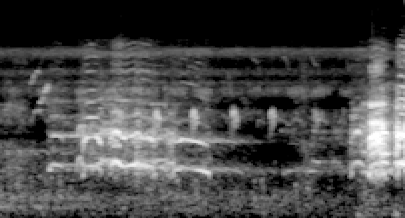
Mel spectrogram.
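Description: Chickens in a coop crow and cluck repeatedly, a rooster's drawn-out call rising over steady clucking, with a louder burst of crowing near the end.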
